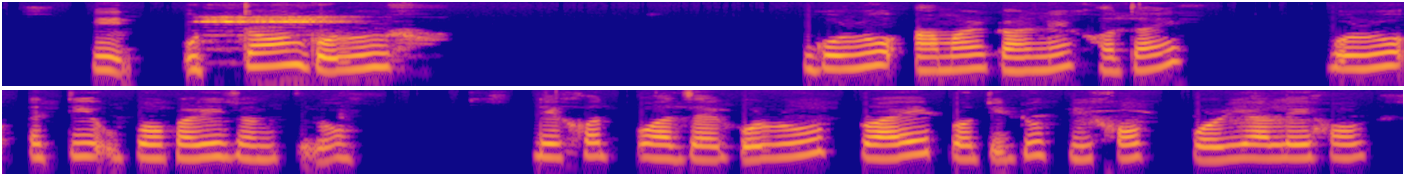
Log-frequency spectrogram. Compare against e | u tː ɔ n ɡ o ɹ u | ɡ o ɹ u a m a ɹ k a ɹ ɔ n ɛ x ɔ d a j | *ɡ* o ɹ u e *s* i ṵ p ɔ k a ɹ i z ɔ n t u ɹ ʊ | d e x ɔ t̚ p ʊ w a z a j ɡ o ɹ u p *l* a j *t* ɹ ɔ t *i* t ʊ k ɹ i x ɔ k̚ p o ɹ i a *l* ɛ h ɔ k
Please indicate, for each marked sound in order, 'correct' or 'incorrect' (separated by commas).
correct, incorrect, incorrect, incorrect, correct, correct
